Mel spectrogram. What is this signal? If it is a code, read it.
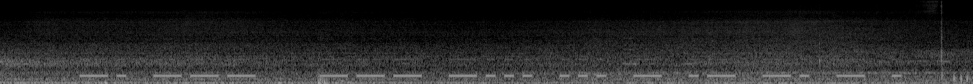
Morse code, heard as a keyed tone, machine-sent, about 13 wpm, 400 Hz, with street noise. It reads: NO OBSTANTE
